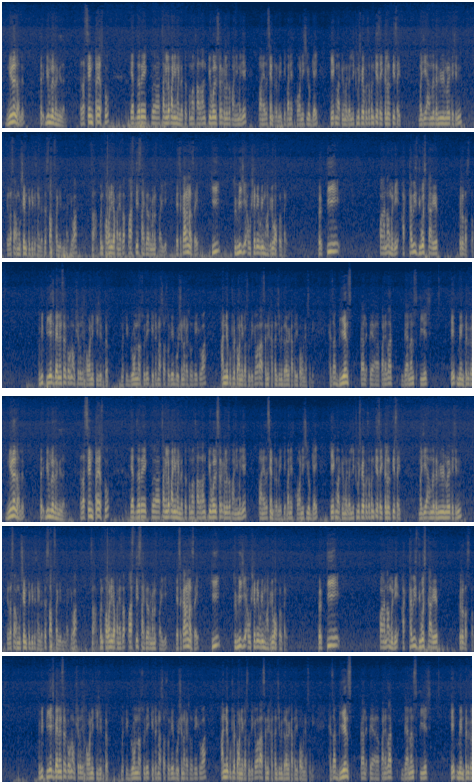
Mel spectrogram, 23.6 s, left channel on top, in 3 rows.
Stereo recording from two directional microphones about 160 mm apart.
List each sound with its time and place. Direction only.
0.1 s a man's voice: 30° right (ahead or behind)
